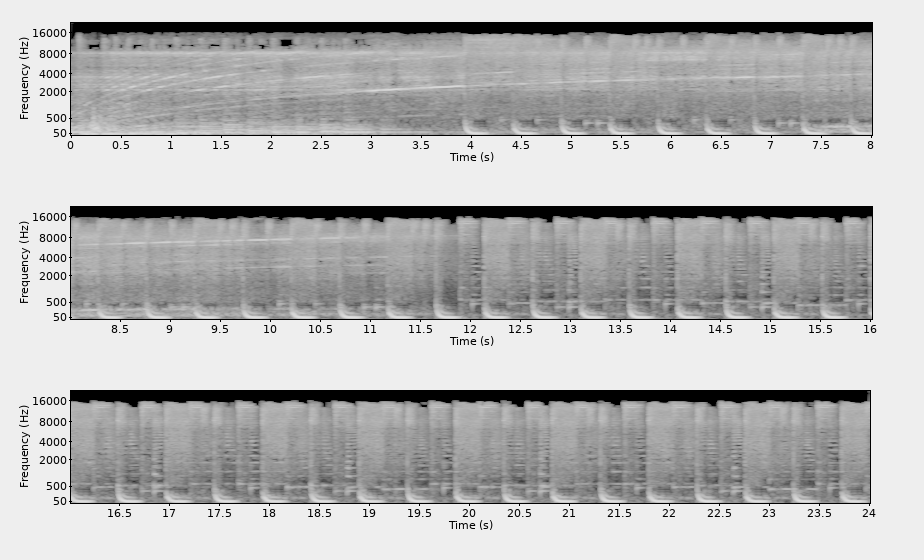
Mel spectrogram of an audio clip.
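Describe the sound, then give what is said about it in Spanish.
An aircraft engine starts up before takeoff. A loud whine climbs in pitch over the first seconds, then settles into a fast, steady rhythmic throbbing that continues throughout. “Sir Robert Mix, autorizado, puesta en marcha, vuelva en condiciones para su despegue.”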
